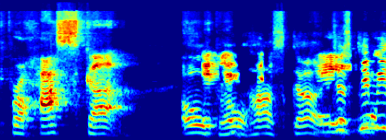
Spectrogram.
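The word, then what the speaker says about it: Procházka: No, he's telling you're saying it wrong. His name's Prochazka. Oh, Prochazka. Just give me the right stuff. SG, give me the right one. Prochazka.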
